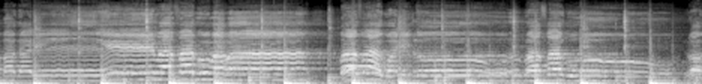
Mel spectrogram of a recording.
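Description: Background music: a song with a singing voice over a steady drum beat about two beats a second.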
